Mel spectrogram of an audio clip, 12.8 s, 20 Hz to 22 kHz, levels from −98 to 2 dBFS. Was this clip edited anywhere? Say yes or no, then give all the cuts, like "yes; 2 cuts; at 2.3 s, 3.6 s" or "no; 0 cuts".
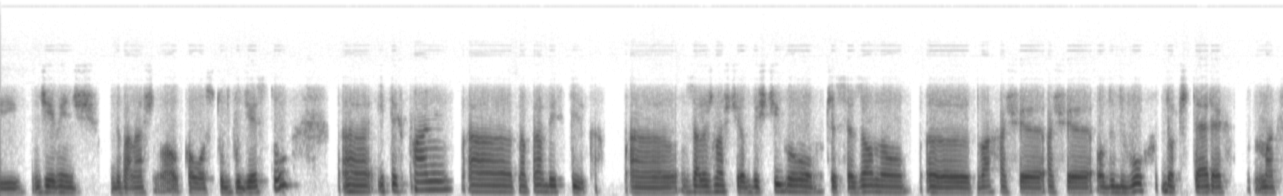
yes; 4 cuts; at 1.5 s, 5.2 s, 9.8 s, 10.5 s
